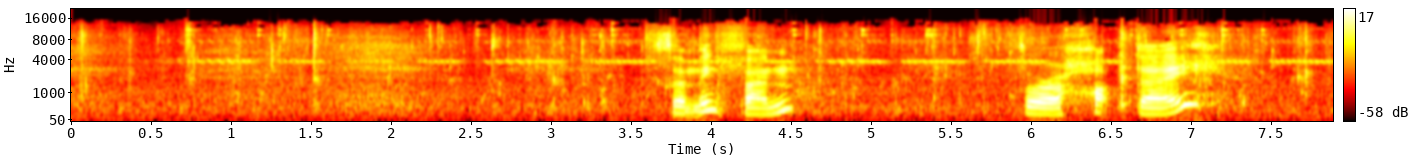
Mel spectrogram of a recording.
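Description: Dogs lap water from a shallow pool.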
